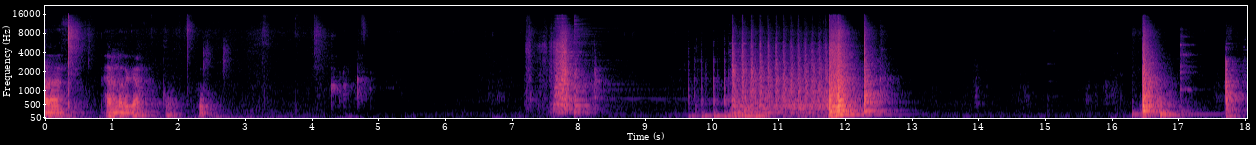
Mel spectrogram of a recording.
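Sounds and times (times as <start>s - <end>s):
snare drum played with sticks: 10.3s - 12.6s.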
